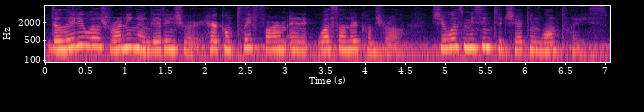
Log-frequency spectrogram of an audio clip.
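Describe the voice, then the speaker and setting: A woman's voice: fairly high pitch, normal speed. A woman reading scripted narration for an amateur radio drama. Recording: noisy amateur home recording.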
